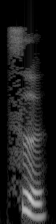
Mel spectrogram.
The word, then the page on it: 死: Chinese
